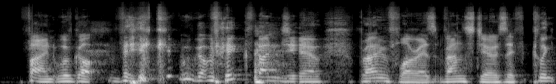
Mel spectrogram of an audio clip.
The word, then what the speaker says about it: Fangio: We've got Vic Fanigo. Is that who he's? Is that I'm really bad at pronouncing names here. So we got Vic Fanigo. not at all. You need to stop. It's Vic Fangio. Fangio.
